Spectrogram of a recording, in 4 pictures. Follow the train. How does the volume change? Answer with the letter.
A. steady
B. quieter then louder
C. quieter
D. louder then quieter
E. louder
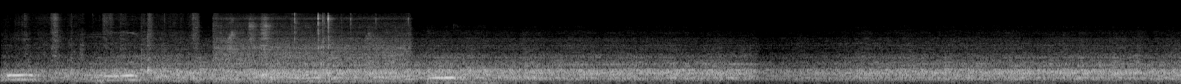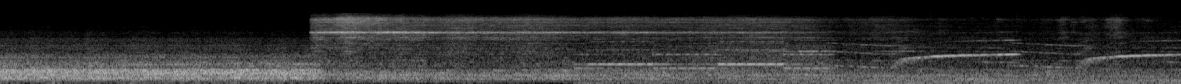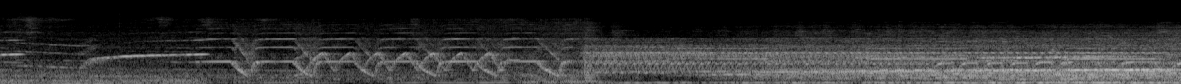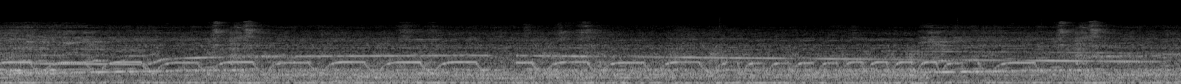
B.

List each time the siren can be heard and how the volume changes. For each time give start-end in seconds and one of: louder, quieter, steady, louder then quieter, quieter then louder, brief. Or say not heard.
17.5-47.2 steady.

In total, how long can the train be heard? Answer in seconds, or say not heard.
47 s.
